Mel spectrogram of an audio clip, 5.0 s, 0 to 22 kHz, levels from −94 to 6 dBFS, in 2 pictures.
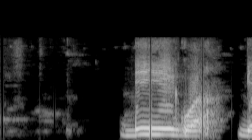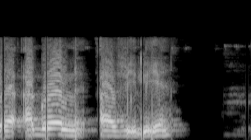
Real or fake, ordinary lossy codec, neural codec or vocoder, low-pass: real; MP3, 64 kbps; none; 7.2 kHz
